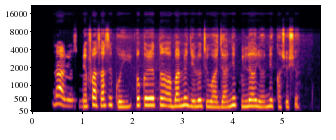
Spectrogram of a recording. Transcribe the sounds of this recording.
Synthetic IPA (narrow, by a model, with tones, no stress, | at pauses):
nãː˦˨ɾĩ˧o˧su˨mɛ̃˨˦fa˦˨sa˨˦si˦˨ko˨ji˨˦o˦ke˦ɾe˦tã˦ɔ˧ba˧me˦d͡ʒe˦˨lo˨˦ti˧wa˨d͡ʒa˨nĩ˦˨k͡pĩ˧˦lɛ˦ɔ˦jɔ˨nĩ˦˨kã˧ʃo˧ʃɔ˨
